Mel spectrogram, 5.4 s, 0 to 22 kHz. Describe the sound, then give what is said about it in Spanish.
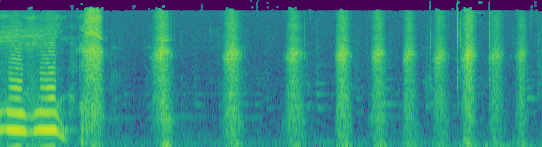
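A voice imitates an 1800s steam train: a rising whistle-like hoot, then rhythmic breathy chuffs that start slow and speed up, about a dozen bursts in all. “Imagínate un tren del 1800. Sí. Esos que hacen...”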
